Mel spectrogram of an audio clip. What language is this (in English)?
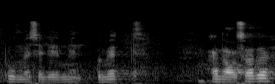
Kazakh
